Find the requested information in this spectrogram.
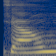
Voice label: "xiang2", Chinese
